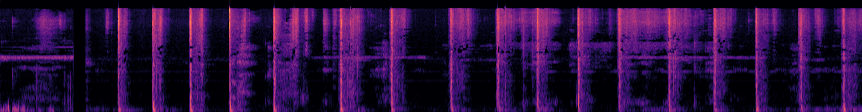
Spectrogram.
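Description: A short-handled digging tool chopping into soil, about two strikes a second, while digging out a metal detector target.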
